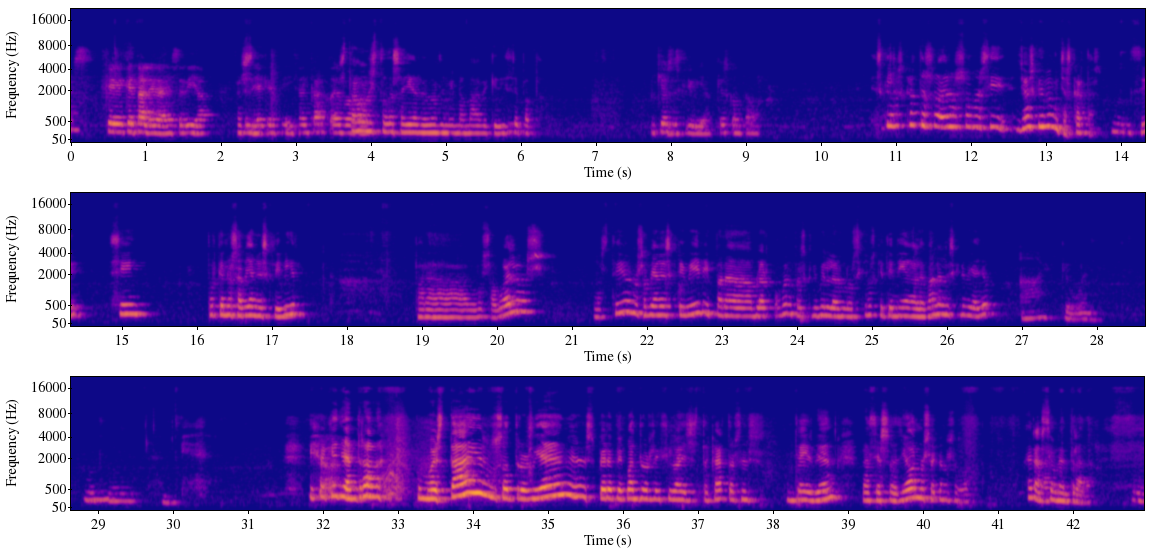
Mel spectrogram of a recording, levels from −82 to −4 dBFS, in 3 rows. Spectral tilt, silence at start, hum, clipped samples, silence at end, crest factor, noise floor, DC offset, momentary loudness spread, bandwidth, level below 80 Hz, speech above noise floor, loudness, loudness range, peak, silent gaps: -4 dB/octave; 0 s; none; under 0.1%; 0 s; 24 dB; -69 dBFS; under 0.1%; 22 LU; 17 kHz; -86 dBFS; 35 dB; -34 LUFS; 21 LU; -12 dBFS; none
